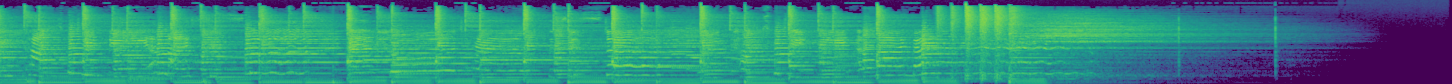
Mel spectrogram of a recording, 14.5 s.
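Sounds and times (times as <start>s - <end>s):
person singing: 0.0s - 11.1s.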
